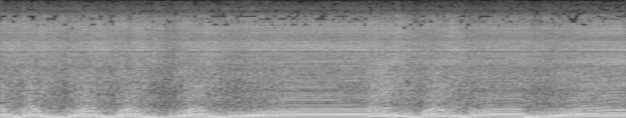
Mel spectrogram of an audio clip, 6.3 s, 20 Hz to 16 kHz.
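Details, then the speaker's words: 1979 Yamaha XS750S, rebuilt engine with new timing chain, first start: rough uneven running, not firing on all cylinders, revving with light rattle; chain noise from cam chain tensioner not preloaded correctly. "She's not firing on all cylinders. Not bad. Bit of a chain noise."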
